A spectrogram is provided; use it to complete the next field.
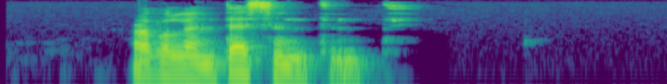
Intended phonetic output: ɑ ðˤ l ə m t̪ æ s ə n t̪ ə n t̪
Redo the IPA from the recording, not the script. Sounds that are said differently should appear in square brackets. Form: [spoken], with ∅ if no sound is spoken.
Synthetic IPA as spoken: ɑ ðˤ l ə [n] t̪ æ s ə n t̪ ə n t̪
